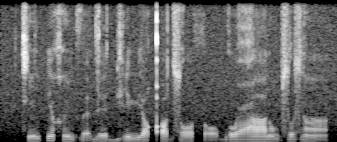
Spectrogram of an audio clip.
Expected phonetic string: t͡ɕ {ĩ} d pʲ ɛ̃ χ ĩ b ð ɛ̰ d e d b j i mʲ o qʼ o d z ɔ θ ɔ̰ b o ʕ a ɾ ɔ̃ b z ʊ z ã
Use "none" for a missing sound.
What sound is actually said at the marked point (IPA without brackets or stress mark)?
ĩ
